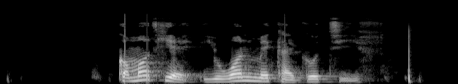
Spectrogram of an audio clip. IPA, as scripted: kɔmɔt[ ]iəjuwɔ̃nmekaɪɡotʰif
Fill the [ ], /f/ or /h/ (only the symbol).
h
